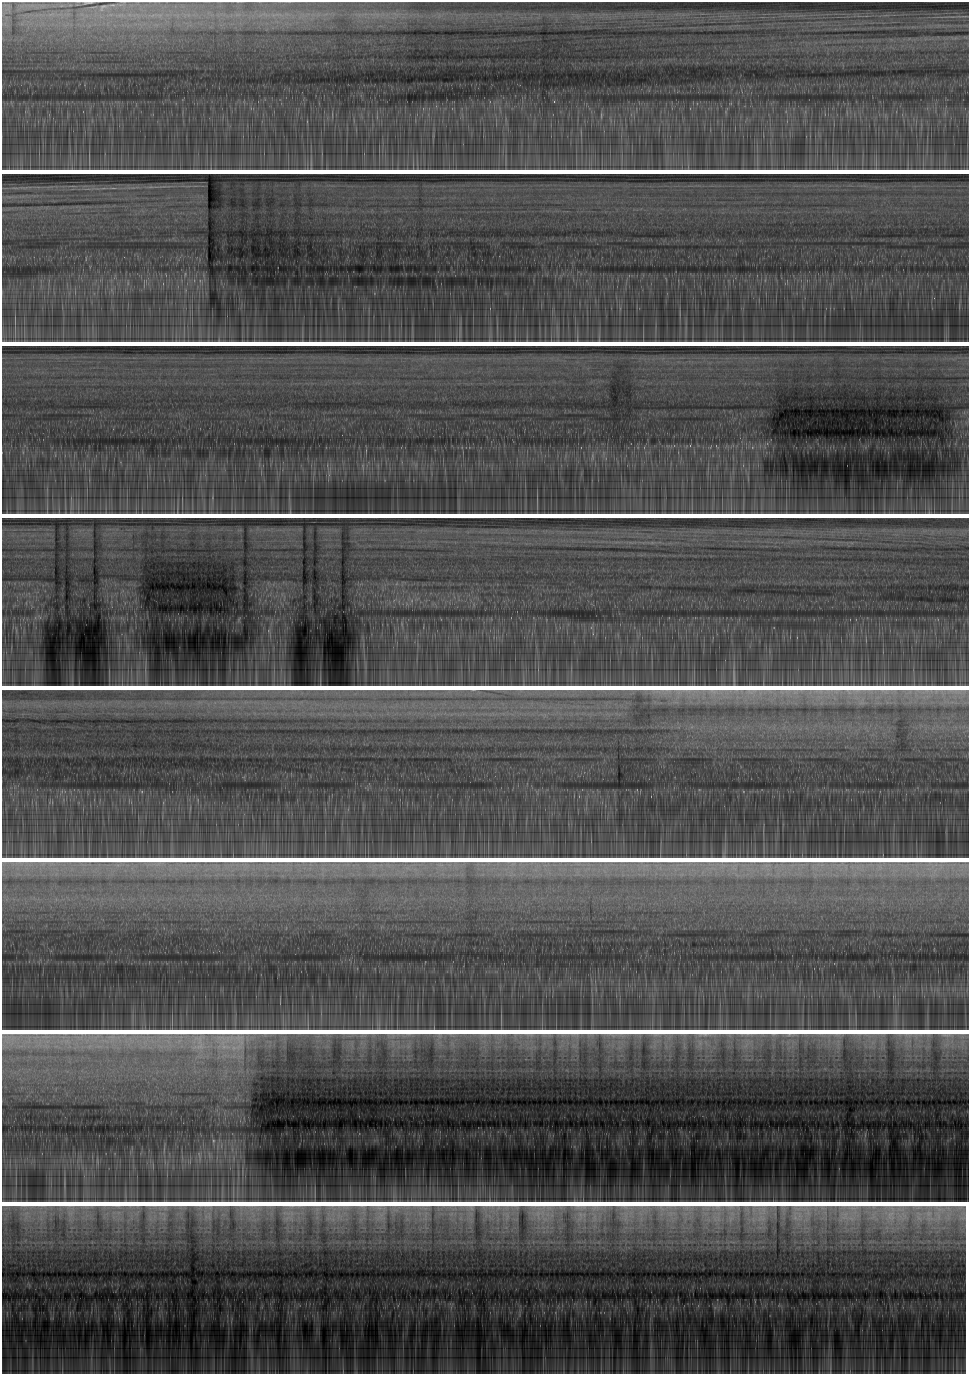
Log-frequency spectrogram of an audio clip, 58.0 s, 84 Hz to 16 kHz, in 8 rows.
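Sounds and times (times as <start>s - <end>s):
mill spindle whine: 0.0s - 58.0s
tool cutting with rasping grind: 20.2s - 25.2s, 47.7s - 58.0s.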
